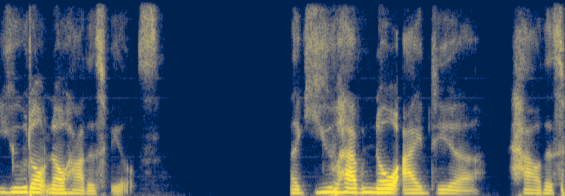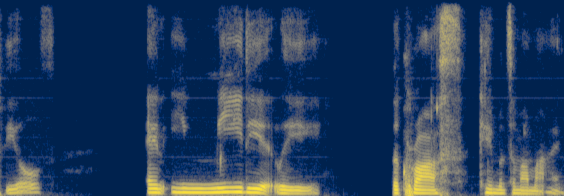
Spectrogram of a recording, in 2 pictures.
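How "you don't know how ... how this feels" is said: quieter, acted-out tearful plea, imitated crying. Speaker retells crying under a blanket and speaking to God: retelling a tearful plea. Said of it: "I was crying and I said to God".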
